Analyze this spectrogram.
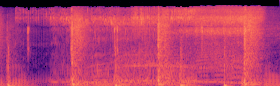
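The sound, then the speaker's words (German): A monster fart sound effect: a loud, low, buzzing rasp lasting about three seconds, sputtering in rhythmic pulses with no talking over it. “Dann klingt ein Monster-Pups wohl so.”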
